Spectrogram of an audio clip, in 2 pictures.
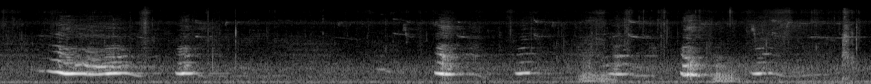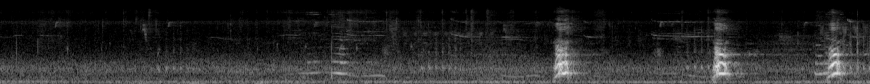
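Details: Great Pyrenees rescue puppies playing while fostered on a farm in Wesley Chapel, Florida: high, wavering whines and short yips in scattered bursts, with brief human speech and soft thumps of play.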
